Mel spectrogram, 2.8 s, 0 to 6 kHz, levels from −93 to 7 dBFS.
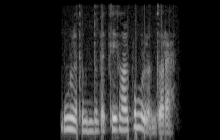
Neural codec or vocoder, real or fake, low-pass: vocoder, 22.05 kHz, 80 mel bands, Vocos; fake; 5.4 kHz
